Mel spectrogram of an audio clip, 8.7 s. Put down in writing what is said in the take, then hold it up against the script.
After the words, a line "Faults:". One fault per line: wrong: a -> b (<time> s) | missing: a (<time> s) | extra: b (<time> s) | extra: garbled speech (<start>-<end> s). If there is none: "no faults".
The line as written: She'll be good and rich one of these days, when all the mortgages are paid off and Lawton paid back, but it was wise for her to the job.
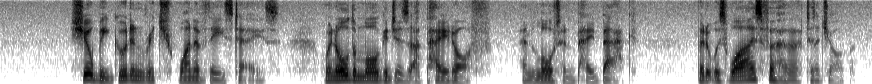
She'll be good and rich one of these days, when all the mortgages are paid off and Lawton paid back, but it was wise for her to the job.
Faults:
no faults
